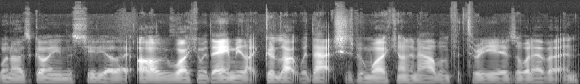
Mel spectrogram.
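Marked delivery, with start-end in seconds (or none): none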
